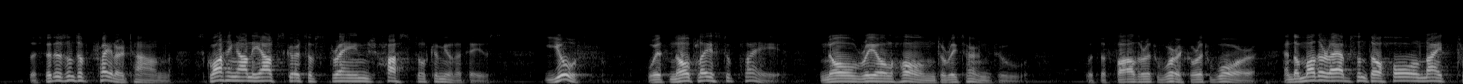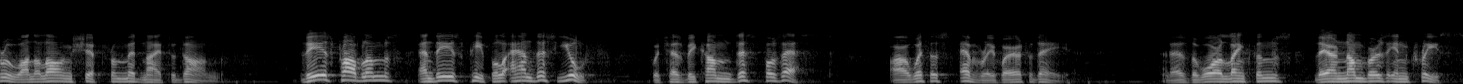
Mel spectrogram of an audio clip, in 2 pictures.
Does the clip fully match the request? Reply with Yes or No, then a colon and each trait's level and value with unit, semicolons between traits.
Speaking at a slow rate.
No: average, 150 wpm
